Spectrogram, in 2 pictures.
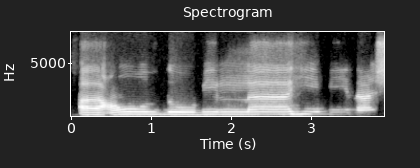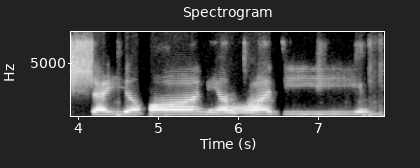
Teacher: A'udzu, keluarkan ya, zu, ujung lidahnya keluarkan sedikit. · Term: huruf zal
